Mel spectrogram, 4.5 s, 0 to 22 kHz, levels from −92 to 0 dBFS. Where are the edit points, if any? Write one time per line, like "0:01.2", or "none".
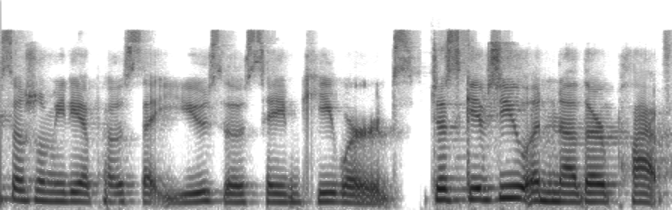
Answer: none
